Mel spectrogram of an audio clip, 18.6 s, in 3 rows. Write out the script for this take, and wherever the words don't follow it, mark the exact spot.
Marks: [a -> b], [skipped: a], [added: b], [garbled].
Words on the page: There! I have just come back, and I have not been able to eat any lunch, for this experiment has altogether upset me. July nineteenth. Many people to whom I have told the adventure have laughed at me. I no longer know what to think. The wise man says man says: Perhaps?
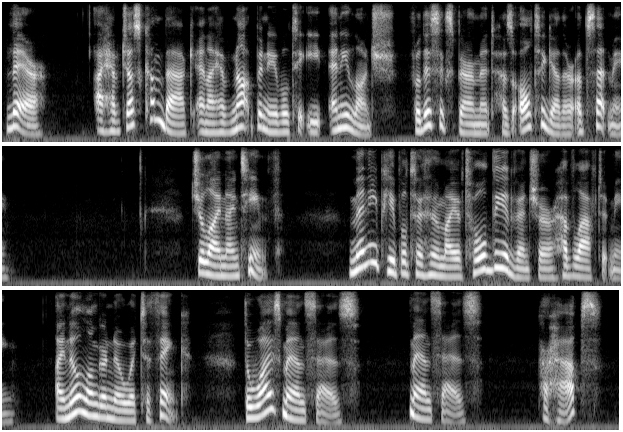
There! I have just come back, and I have not been able to eat any lunch, for this experiment has altogether upset me. July nineteenth. Many people to whom I have told the adventure have laughed at me. I no longer know what to think. The wise man says man says: Perhaps?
